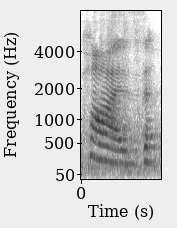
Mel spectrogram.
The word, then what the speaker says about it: pause: to underline a u we're going to cross out the E the E doesn't make any sound and if you want to you can put a line through your s because the S makes a z sound in this word and this word is pause number five we are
